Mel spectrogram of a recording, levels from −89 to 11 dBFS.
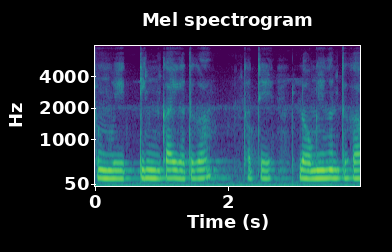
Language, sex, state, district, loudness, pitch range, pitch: Wancho, male, Arunachal Pradesh, Longding, -14 LUFS, 170-180 Hz, 175 Hz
